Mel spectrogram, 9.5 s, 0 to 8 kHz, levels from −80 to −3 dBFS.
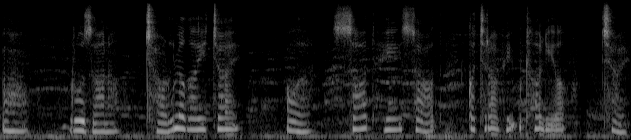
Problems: constant background noise, low volume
